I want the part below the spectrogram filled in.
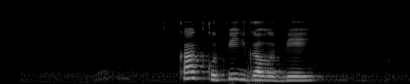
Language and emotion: Russian, neutral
